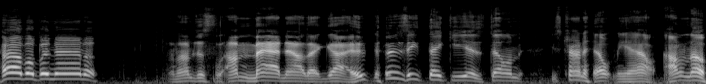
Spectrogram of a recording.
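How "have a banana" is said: play-acted pushy, high-pitched shouting. Retelling a man pushing a banana on him, imitating a man yelling. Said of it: "he starts yelling at it".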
